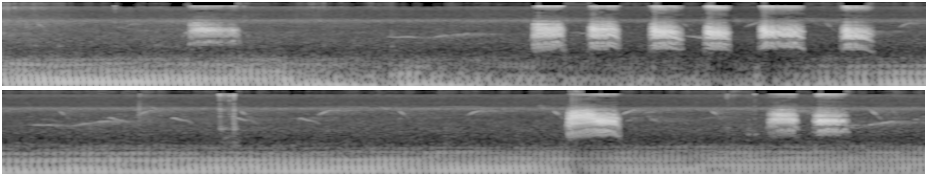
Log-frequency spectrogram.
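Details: Young male Sumatran leafbird practising whistling, still raw, kept as a lure. Scattered scratchy notes, then a rapid burst of six buzzy chirps, with more later over low rumbling background noise and faint chirps.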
